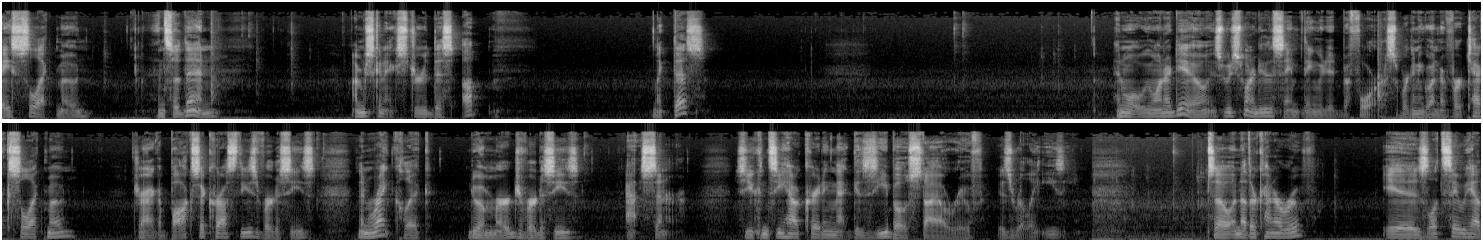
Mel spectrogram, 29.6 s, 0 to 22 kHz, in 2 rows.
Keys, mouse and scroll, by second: 1.0 ctrl+z, 2.0 3, 2.3 click, 3.9 e, 13.6 1, 14.7 click, 17.9 right click, 21.3 middle click, 25.8-26.3 scroll down 8, 25.8 Tab, 26.3 middle click.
